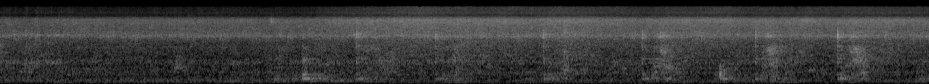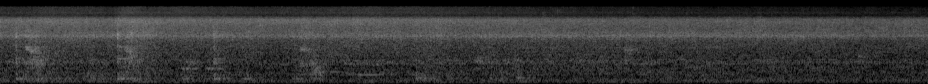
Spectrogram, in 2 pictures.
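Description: Salted squid and chili stir-fry sizzling steadily in a non-stick wok as its small splash of added water cooks off. A wooden spatula stirs and scrapes through it several times in the middle stretch.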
